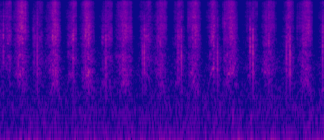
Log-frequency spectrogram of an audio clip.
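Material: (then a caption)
Denim. Long fingernails scratch fast across the thigh fabric of worn blue denim jeans, making thirteen quick, bright, rasping strokes in a steady back-and-forth rhythm. Each stroke is a dry, high hiss with almost no low end, and it stops short with no ring between strokes.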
